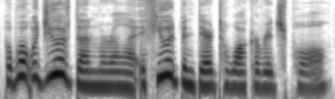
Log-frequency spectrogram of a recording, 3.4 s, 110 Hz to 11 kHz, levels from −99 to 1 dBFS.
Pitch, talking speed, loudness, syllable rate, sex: 225 Hz, 285 wpm, -17 LUFS, 6.9 syllables/s, female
